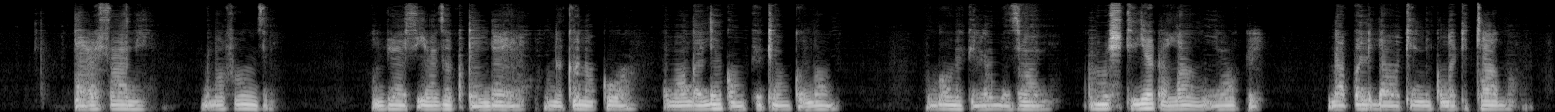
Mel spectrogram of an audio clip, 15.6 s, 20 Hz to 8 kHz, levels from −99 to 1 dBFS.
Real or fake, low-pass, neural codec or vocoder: fake; 7.2 kHz; codec, 44.1 kHz, 1.7 kbps, Pupu-Codec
